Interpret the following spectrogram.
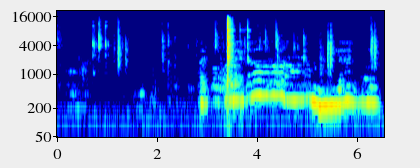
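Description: Small plastic clicks and taps as a ring light is fitted onto its stand's mount, then about halfway in a woman humming a few long held notes that step down in pitch. A sharp click, the loudest sound, comes just as the humming starts.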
